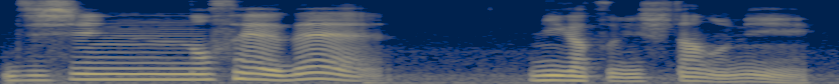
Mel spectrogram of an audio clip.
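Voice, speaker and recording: A young woman in her twenties from Niigata, Japan, hosting a casual livestream chat and answering viewers with quick reactions and frequent laughter. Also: on the low side, lively intonation, a little hiss or hum. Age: 20s. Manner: chatty, reacts to comments, laughs often. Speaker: livestream host chatting with viewers.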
